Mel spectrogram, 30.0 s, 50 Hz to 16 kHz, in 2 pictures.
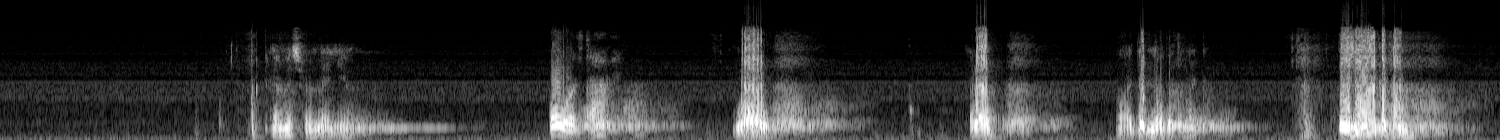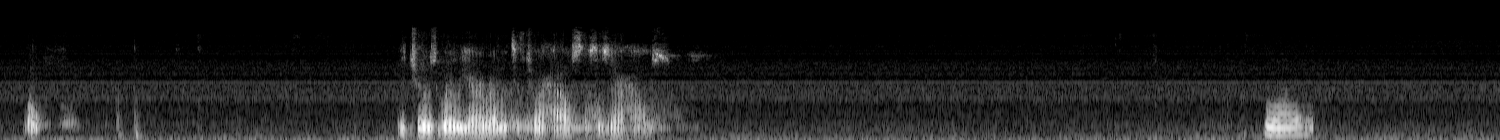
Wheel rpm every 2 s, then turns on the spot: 0, 0, 0, 0, 0, 0, 0, 0, 0, 0, 0, 0, 0, 0, 0.
none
